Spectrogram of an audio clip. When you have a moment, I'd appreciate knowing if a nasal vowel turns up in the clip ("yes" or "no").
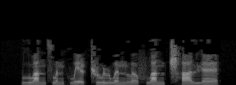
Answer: no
